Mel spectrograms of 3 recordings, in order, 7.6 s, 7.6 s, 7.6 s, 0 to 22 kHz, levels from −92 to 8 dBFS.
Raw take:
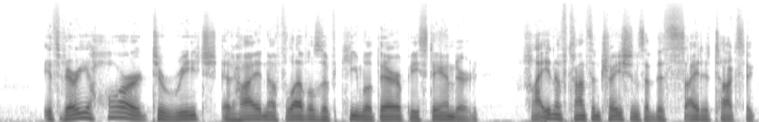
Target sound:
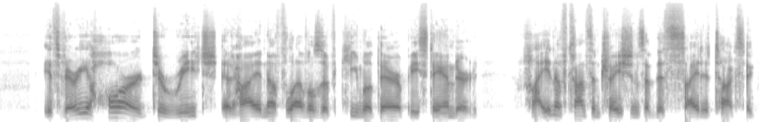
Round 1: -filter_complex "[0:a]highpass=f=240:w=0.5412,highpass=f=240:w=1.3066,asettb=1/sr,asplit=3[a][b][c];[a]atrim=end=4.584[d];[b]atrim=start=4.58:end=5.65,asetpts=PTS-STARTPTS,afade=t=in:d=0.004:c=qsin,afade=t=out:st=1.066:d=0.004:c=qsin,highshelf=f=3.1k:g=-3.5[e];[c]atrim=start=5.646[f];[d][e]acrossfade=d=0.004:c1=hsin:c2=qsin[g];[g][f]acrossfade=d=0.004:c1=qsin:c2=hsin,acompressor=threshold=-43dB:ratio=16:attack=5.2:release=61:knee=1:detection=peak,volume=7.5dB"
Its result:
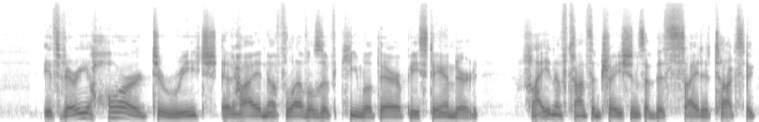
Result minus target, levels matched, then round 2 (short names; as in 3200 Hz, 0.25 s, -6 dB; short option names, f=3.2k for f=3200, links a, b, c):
250 Hz band +15.0 dB
-filter_complex "[0:a]highpass=f=610:w=0.5412,highpass=f=610:w=1.3066,asettb=1/sr,asplit=3[a][b][c];[a]atrim=end=4.584[d];[b]atrim=start=4.58:end=5.65,asetpts=PTS-STARTPTS,afade=t=in:d=0.004:c=qsin,afade=t=out:st=1.066:d=0.004:c=qsin,highshelf=f=3.1k:g=-3.5[e];[c]atrim=start=5.646[f];[d][e]acrossfade=d=0.004:c1=hsin:c2=qsin[g];[g][f]acrossfade=d=0.004:c1=qsin:c2=hsin,acompressor=threshold=-43dB:ratio=16:attack=5.2:release=61:knee=1:detection=peak,volume=7.5dB"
